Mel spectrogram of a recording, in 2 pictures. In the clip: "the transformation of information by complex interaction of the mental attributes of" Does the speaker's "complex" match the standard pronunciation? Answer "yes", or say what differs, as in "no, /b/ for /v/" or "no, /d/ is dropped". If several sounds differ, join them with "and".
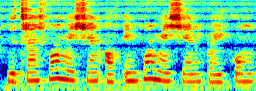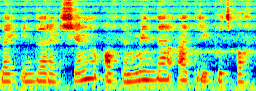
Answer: no, /s/ is dropped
